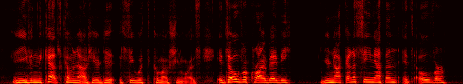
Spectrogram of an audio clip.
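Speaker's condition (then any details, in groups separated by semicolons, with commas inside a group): Cerebral palsy; cannot walk, crawls to get around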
